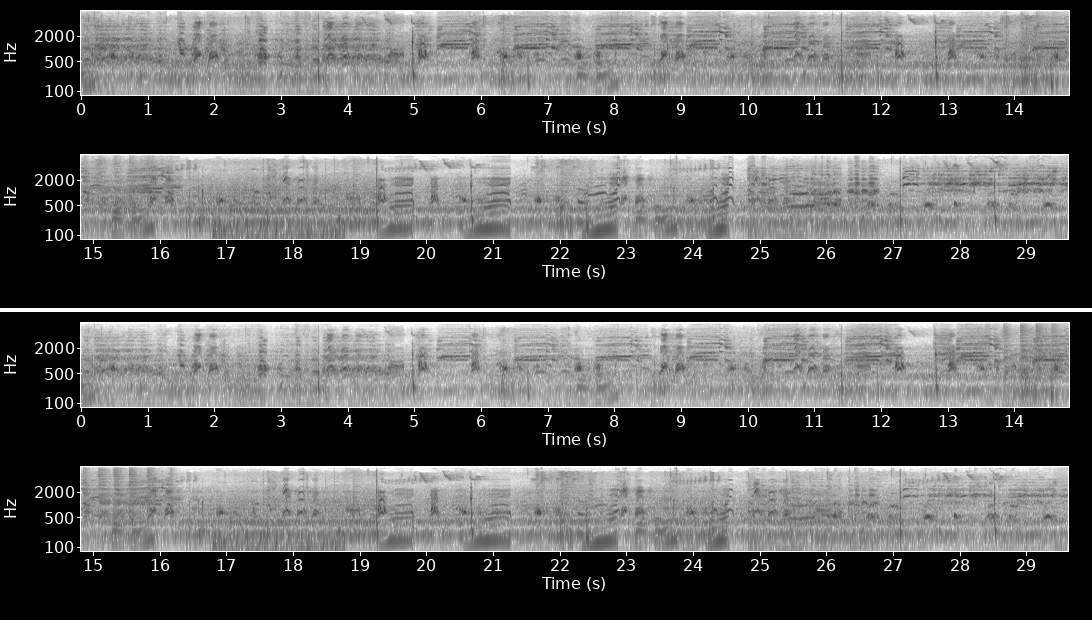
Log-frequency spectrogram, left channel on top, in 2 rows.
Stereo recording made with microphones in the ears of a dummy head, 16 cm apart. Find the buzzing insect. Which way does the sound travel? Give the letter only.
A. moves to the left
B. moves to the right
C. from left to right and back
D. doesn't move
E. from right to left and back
B.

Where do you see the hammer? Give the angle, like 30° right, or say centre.
50° right.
